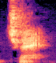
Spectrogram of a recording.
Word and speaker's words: Tschang: a chinese name and the ts is silent so it's a little tricky it can be shang but it's actually chang so i just want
